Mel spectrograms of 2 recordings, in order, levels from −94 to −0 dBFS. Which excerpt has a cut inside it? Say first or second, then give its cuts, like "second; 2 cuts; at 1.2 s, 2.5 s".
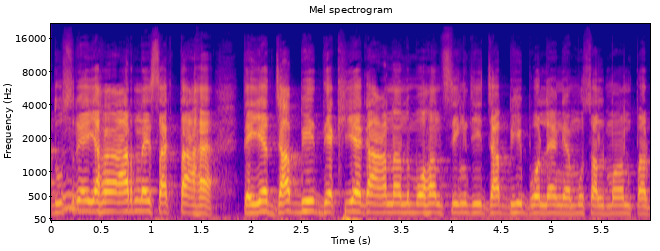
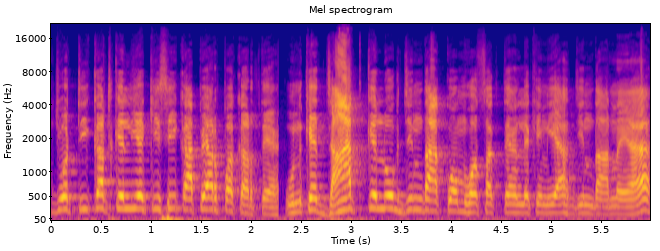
second; 1 cut; at 2.3 s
